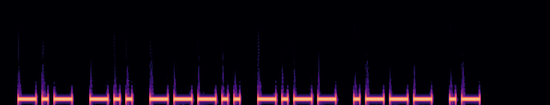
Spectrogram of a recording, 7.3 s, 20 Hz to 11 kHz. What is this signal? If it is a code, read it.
Morse code, heard as a keyed tone, about 15 wpm, 700 Hz. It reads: KD8YJA
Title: USA Call Signs - 6 Characters - 4x Character Spacing - 15wpm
